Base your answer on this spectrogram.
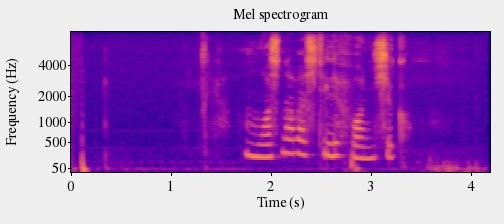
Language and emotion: Russian, neutral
